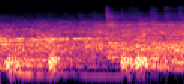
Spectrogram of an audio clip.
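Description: Crowd cheering and shouting, a dense steady din of many voices with a few held shouts in the first second.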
